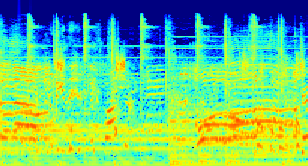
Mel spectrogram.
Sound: laughter, shutter clicks

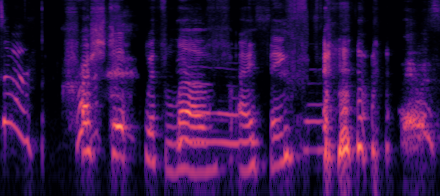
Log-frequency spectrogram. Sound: laughs; laughs

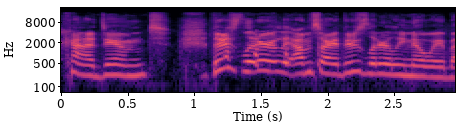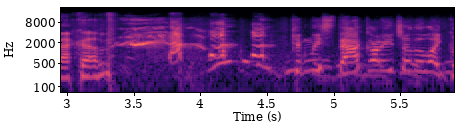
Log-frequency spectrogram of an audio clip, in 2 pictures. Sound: laughs

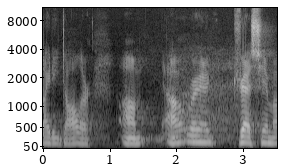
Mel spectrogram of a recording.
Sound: audience laughs

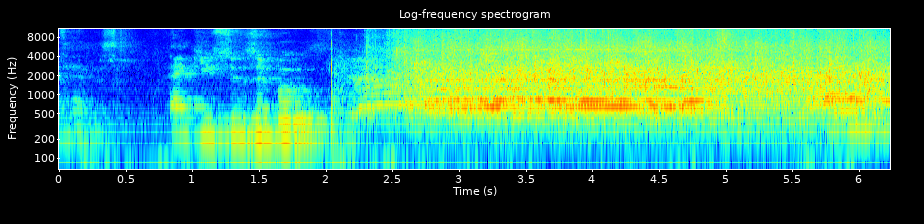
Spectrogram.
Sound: audience clapping

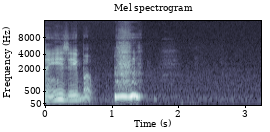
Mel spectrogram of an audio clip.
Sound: laughs

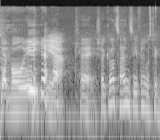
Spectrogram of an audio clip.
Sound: laughs

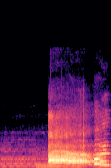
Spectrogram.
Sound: screams

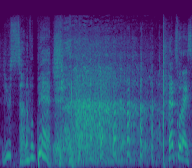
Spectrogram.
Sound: audience laughing

